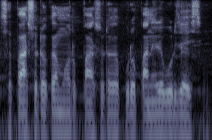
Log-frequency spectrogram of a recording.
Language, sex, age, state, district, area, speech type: Odia, male, 18-30, Odisha, Malkangiri, urban, spontaneous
